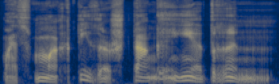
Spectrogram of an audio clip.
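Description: A man voicing Zippel, a tiny, cheeky ghost who lives in a keyhole, with a squeaky, wondering voice. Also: very animated, extremely slow, creaky, bright, forceful tone, husky, no room sound, studio quality, exaggerated voice. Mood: spooky wailing.

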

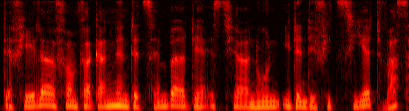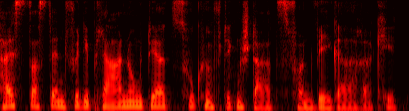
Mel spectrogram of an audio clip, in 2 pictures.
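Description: A man presenting the radio news and putting measured, probing questions to a correspondent. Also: mid-range voice, no room sound, studio quality.

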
